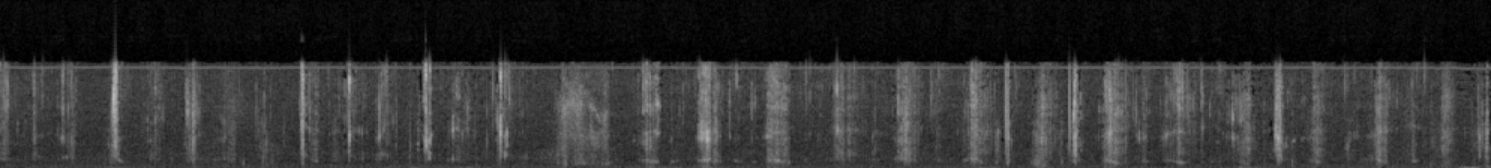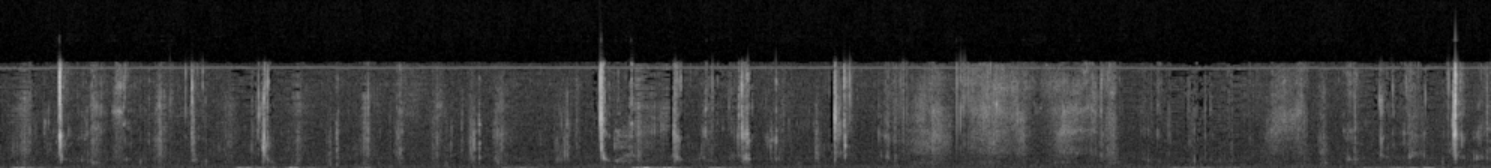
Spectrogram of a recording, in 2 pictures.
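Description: Close-miked chewing and biting of crispy soy-sauce fried chicken: a string of irregular sharp crunches, loudest in the middle stretch.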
